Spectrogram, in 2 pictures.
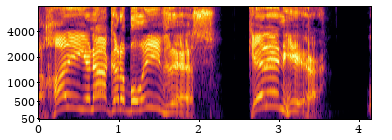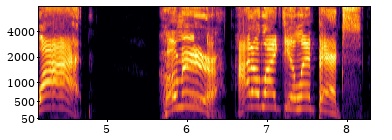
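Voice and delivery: put-on high, hollered Southern accent; bickering couple yelling in Southern accents. Ohio couple hollering between rooms about TV news, high Southern accent. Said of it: "I always do the Southern accent".

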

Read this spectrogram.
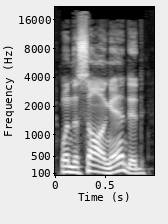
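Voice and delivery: usual speaking voice

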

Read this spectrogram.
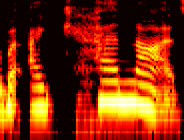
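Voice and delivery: usual speaking voice

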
